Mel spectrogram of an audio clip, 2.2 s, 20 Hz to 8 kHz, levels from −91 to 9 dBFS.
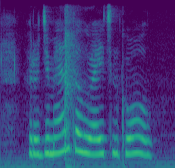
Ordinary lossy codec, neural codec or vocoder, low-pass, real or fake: none; none; 7.2 kHz; real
